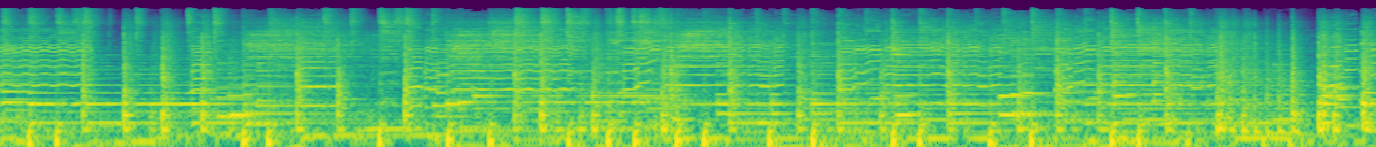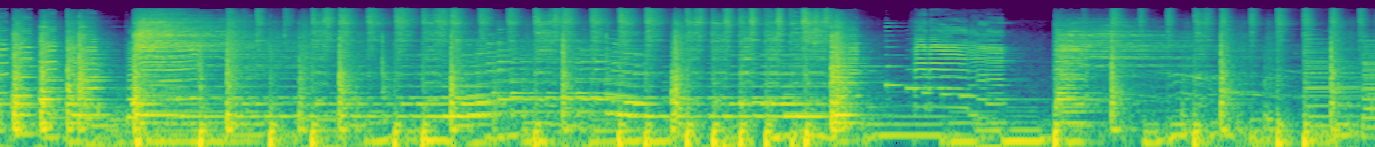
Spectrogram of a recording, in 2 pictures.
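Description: Live jazz-funk band playing: a saxophone carries the melody over a funk groove on drum kit, with a bass line and keyboard. The cymbals and drums drop out for a couple of seconds near the end before the groove comes back in.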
